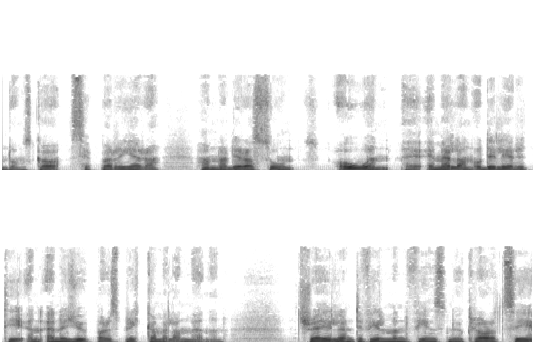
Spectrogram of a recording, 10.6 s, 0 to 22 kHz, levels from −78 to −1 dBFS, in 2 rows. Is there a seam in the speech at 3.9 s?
yes; 1 cut; at 3.9 s

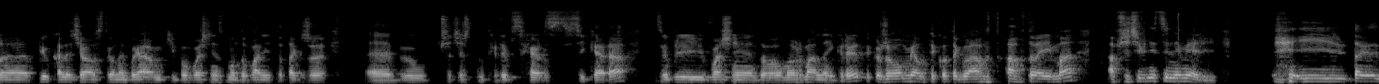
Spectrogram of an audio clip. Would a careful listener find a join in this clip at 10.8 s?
no; 0 cuts

